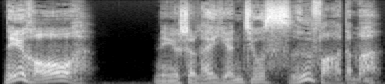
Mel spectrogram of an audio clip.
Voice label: Male Human Greetings; zh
